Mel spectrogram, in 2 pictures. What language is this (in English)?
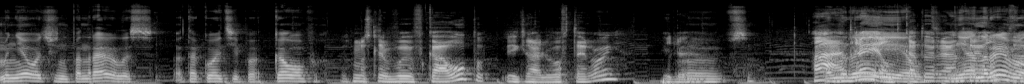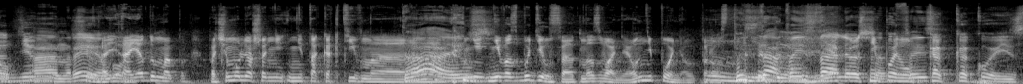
Russian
